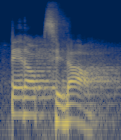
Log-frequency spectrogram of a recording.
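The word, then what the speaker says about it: Pteropsida: it is peroxida so here also the p is a silent illusion today it should be pronounced as peroxida example drafter is teres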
